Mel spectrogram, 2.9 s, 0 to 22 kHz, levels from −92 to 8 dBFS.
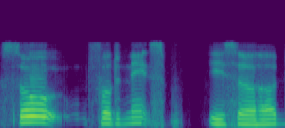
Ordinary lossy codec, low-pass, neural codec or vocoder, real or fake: none; 5.4 kHz; codec, 16 kHz, 0.8 kbps, ZipCodec; fake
